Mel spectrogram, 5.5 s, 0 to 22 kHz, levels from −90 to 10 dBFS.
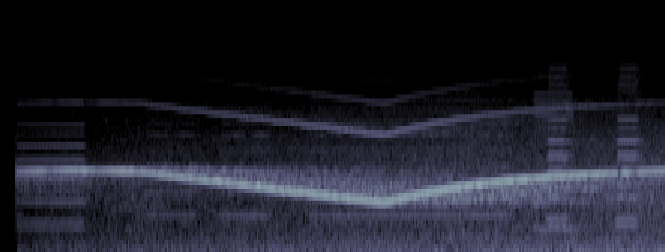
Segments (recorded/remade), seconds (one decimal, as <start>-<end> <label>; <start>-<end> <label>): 0.0-1.8 recorded; 1.8-2.9 remade; 2.9-5.5 recorded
